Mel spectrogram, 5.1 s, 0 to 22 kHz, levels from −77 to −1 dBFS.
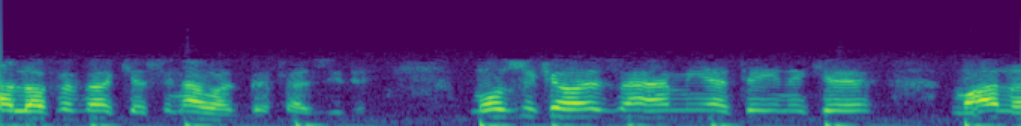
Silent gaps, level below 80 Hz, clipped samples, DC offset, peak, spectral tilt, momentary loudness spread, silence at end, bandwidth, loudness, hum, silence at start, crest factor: none; -42 dBFS; under 0.1%; under 0.1%; -2 dBFS; -6 dB/octave; 14 LU; 0 s; 5.2 kHz; -19 LUFS; none; 0 s; 18 dB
